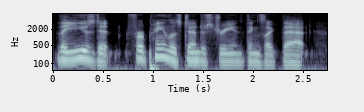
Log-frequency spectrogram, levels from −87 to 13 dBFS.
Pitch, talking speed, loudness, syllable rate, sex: 130 Hz, 195 wpm, -17 LUFS, 5.7 syllables/s, male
